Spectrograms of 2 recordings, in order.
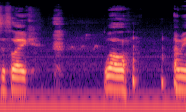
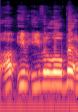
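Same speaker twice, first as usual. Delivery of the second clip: higher, louder, quick complaint; mock patient whine; 5 semitones higher, 11 dB louder, faster than usual. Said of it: "they go".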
